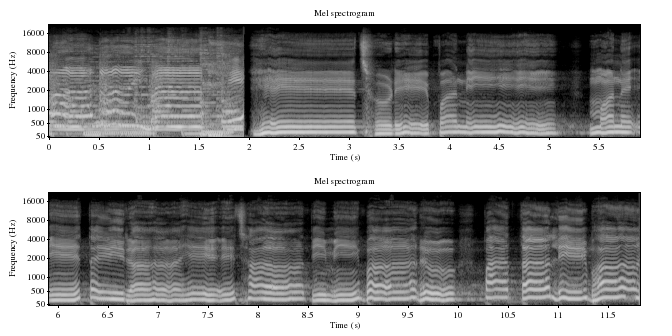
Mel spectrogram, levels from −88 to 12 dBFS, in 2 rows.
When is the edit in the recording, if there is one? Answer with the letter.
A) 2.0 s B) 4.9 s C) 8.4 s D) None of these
A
